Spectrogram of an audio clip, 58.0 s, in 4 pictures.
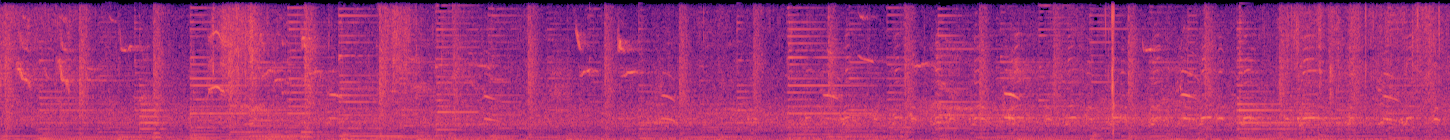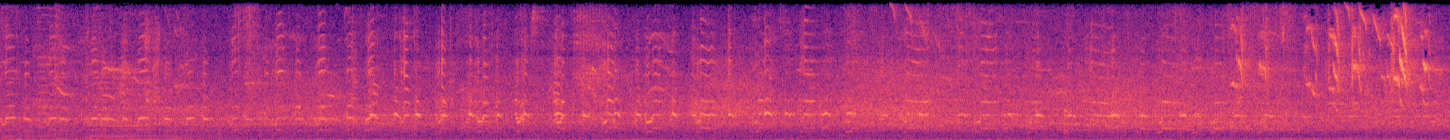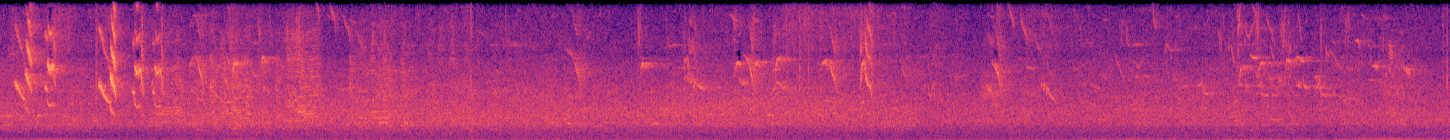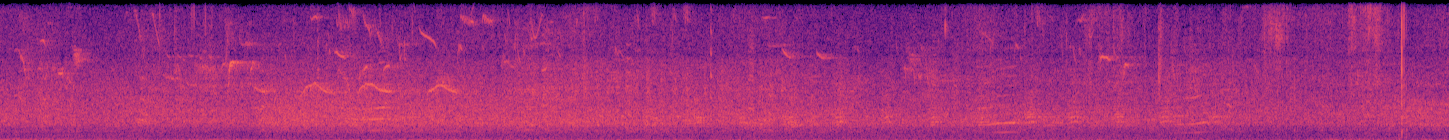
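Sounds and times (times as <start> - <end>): steady low rumble: 0.0 - 34.5
birds calling: 0.0 - 57.9.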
